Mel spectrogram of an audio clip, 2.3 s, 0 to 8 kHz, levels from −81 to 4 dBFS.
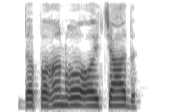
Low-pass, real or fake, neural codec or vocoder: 7.2 kHz; real; none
